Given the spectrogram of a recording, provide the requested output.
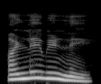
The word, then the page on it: ಅಳ್ಳೆವಿಳ್ಳೆ: aḷḷeviḷḷe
